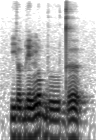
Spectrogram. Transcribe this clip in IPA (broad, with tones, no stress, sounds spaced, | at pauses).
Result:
j ɵ˧ b e˧ ŋ o˥ b uː˧ d̪ ɵ˧˥˧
